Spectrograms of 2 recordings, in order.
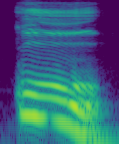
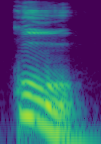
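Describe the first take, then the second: First: कु stretched into a long oo; long koo. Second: कु said short and low. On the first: Teacher models long कु for students. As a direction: draw out the vowel of कु. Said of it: "इसको थोड़ा खींच के पढ़ेंगे". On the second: Teacher models short कु for students. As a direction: clip the u of कु. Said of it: "छोटू ऊ की मात्रा है तो कैसे पढ़ेंगे". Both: Shown as a demonstration.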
